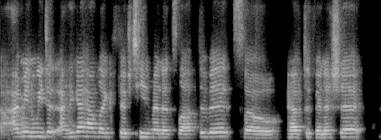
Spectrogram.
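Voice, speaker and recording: In an ordinary speaking voice, a woman talks at a fairly quick pace, her pitch fairly high with ordinary pitch variation. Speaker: podcast co-host, college student. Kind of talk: casual chat.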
